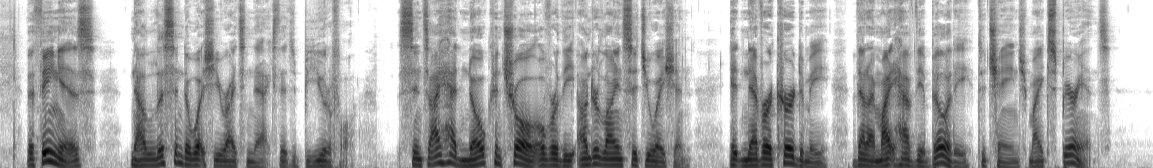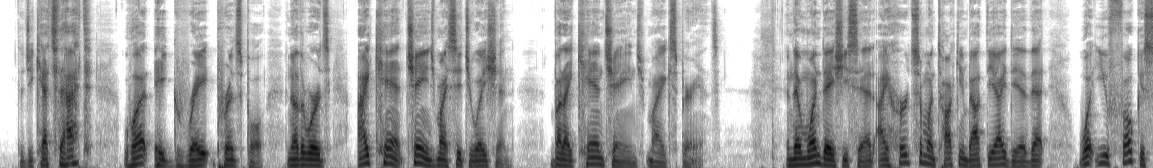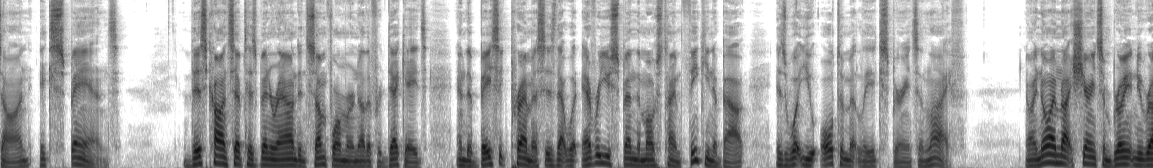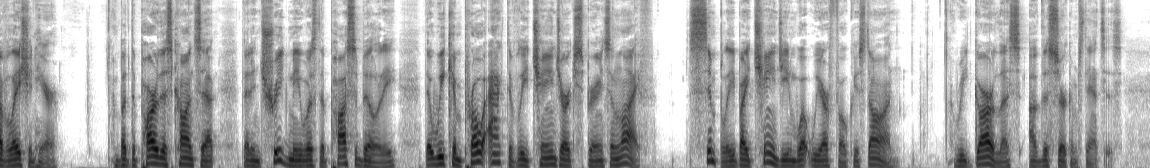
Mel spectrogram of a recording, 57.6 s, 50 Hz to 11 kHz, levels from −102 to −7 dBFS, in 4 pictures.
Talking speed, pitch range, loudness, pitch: 160 wpm, 95-125 Hz, -22 LUFS, 110 Hz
